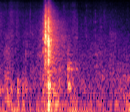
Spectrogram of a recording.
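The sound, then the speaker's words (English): A deck of playing cards is thrown onto the floor in one quick papery burst, a soft slap with a brief flutter as they scatter, followed by faint rustling and quiet background noise. “I just threw them on the fucking floor. You made a mess. That's right. Oh, my goodness. There's cards everywhere.”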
